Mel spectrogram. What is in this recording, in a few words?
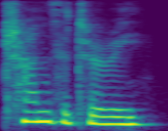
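"transitory", British English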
